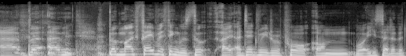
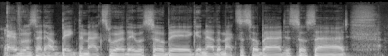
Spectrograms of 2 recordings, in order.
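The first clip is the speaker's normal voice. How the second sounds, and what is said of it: Imitates another person's voice. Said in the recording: “I'll never be doing that accent again”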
